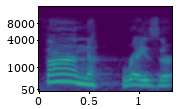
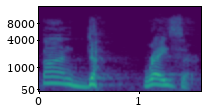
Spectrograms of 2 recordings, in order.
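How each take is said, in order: First: The word is said without the D sound. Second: The word is said with a clear D sound. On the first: The focus is on having fun. The speaker calls it wrong. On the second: The focus is on raising money. The speaker calls it right.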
